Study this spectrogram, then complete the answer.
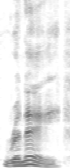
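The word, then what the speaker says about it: René: for a mal home my first name would have been pronounced Rene before the language reform dropped all accent marks from earth tongues considering your background Mara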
